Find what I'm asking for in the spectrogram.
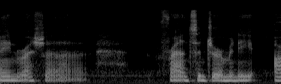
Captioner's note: speaking French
